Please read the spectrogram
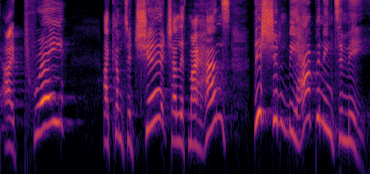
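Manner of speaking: self-pitying complaint. Retold or imitated. Preacher voicing a grumbling believer, indignant whine. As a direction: protest like a hard-done-by churchgoer. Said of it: "sometimes we can say".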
